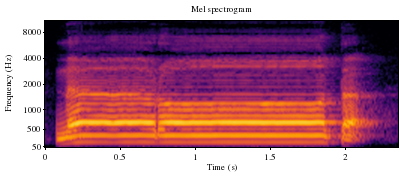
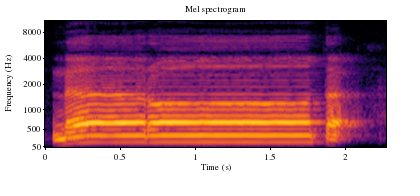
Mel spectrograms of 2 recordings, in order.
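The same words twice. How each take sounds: No difference in how they are said.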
